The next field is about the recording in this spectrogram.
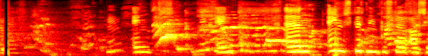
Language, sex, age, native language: Icelandic, female, 12, Icelandic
